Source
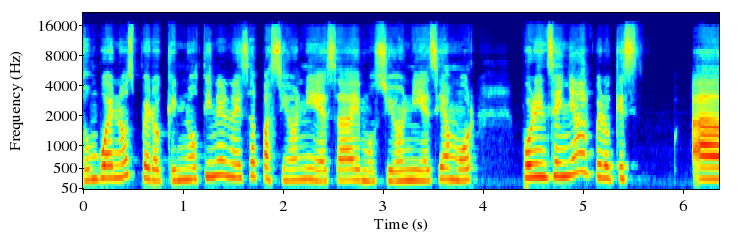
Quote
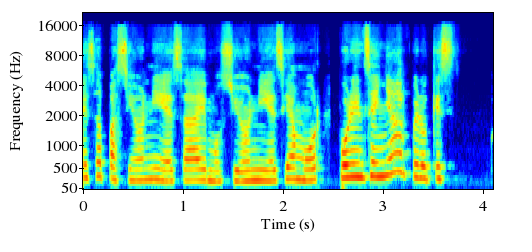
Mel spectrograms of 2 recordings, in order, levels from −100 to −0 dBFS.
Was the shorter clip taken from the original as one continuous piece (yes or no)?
no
